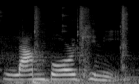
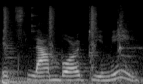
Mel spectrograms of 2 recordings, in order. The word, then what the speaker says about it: Lamborghini: It's often mispronounced as Lamborghini. Lamborghini, but it's Lamborghini. Lamborghini, not Lamborghini.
